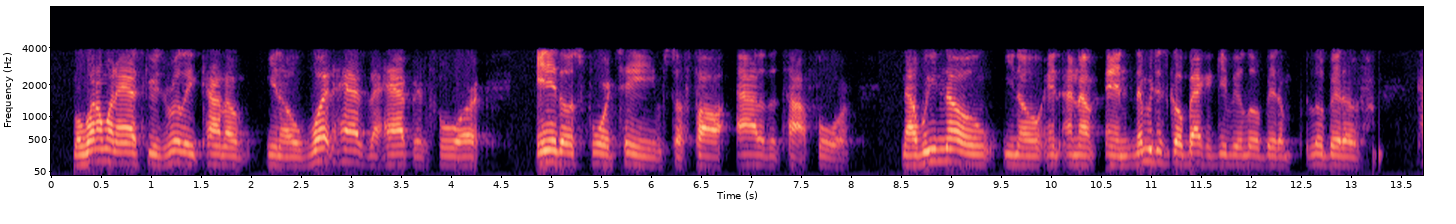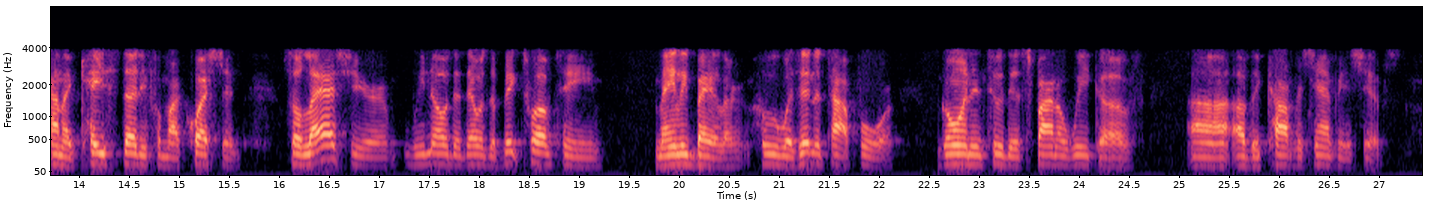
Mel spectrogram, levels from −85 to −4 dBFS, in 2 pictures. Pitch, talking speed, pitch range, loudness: 130 Hz, 205 wpm, 120-140 Hz, -23 LUFS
